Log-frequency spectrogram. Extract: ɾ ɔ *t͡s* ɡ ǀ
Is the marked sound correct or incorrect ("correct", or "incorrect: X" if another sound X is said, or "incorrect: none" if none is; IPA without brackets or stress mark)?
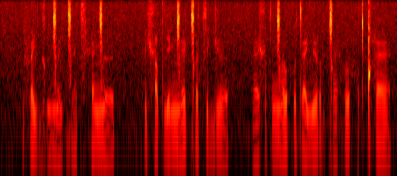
incorrect: none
